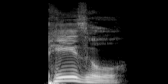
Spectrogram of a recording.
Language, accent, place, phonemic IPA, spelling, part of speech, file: German, Germany, Berlin, /ˈpeːzo/, Peso, noun, De-Peso.ogg
- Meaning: peso (currency)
